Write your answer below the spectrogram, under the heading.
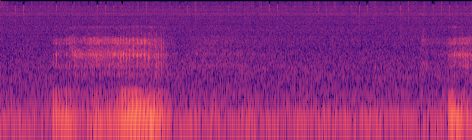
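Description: A rough, rattling snore on the in-breath, then a long pause and the start of another, over low room hum.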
